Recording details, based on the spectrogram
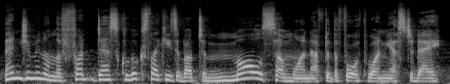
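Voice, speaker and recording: A blunt female cop voiced by an actress in a visual novel. Her voice sits low and she talks curtly, worn down by the job. Soft music runs behind her. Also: lively intonation, fairly quick, natural voice. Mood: weary, wry. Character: jaded, blunt female police detective. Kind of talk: visual novel game voice acting.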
